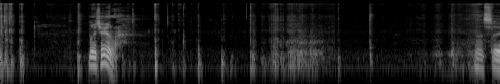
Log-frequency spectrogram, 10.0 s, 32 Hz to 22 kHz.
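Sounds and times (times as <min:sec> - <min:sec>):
cardboard scraping and rustling: 0:05.0 - 0:06.8, 0:08.3 - 0:10.0.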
